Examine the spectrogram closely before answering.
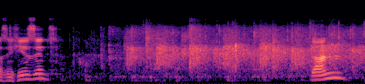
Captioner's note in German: Allgemeiner Beifall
